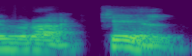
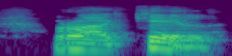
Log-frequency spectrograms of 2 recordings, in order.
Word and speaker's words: Raquel: Remember the Q is pronounced K, U is silent, and then you have A-L, A-L, so you say Raquel. Stress the last syllable because it ends with a consonant, Raquel.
